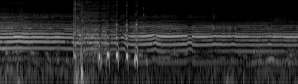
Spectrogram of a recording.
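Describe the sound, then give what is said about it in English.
A drunk man yells loudly and continuously in long, strained, wavering cries, with a burst of sharper rhythmic shouts partway through, alone, in a video being played. “He just starts yelling at each.”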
